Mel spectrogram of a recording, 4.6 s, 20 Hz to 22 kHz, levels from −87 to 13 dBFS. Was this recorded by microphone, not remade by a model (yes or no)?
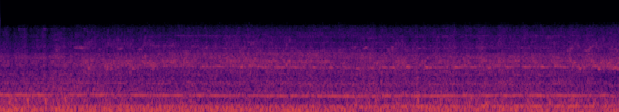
yes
